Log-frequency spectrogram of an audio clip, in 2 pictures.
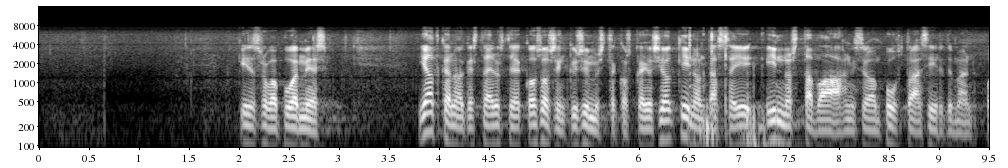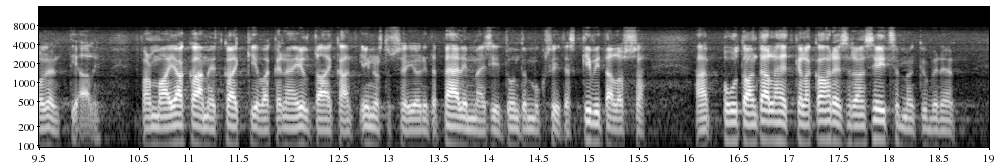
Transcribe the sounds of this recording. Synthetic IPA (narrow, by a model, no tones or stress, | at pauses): kiːt̪osrouwʋɑpuhemːies | jɑt̪kɑnoikest̪ɑːeɾust̪ɑjɑkososeŋkysymyst̪ækoskɑjosjokinont̪æsːæinːost̪ɑʋɑːniseompuht̪ɑːnsiːrt̪ymænpot̪ent̪ːiɑ̰ːlḭ | ʋɑrmɑːjɑkɑːmeit̪kɑikːiːʋɑikːɑnæiilt̪ɑɑikɑːninːost̪u̥sːejoniːt̪æpæːlimːæisiːt̪unt̪emuksiːt̪æskiʋit̪ɑlosːɑ | ɑpuhut̪ɑːnt̪ælːæhet̪kelːækɑhɾensɑɾɑnseit̪semæŋkymːenen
